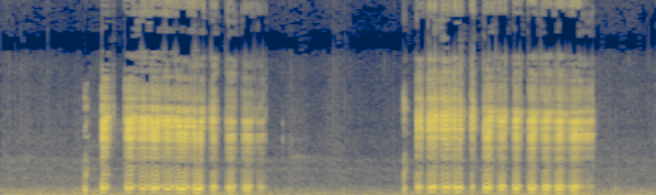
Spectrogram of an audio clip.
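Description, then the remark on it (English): A voice imitates a goat, giving two loud, wavering bleats about a second long each, separated by a short pause, with no other talking. “So let me give you a final sound.”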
